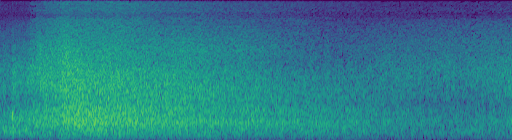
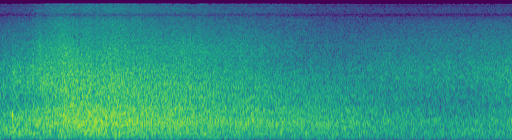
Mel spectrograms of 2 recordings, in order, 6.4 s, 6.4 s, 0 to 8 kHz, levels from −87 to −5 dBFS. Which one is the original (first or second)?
first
